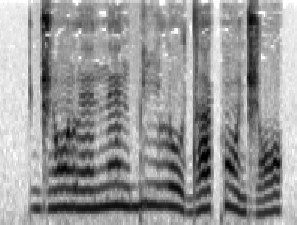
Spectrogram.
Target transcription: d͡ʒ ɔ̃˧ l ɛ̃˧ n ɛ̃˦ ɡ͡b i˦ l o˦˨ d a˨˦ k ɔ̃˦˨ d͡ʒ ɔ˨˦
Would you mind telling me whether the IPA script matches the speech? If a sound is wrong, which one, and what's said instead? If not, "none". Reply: none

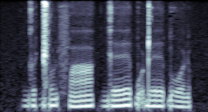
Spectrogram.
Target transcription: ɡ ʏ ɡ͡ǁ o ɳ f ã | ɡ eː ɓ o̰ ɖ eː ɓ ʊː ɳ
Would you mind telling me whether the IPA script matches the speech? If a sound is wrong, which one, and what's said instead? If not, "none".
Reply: none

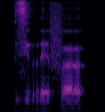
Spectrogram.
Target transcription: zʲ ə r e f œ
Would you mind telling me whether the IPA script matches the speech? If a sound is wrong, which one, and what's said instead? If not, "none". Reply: none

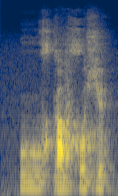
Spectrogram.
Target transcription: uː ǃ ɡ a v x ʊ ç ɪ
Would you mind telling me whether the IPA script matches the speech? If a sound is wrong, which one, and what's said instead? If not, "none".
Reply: ǃ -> x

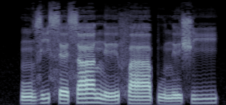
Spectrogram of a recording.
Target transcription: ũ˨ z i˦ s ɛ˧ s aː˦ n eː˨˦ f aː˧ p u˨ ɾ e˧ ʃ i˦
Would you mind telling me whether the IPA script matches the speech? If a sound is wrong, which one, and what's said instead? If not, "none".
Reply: ɾ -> n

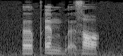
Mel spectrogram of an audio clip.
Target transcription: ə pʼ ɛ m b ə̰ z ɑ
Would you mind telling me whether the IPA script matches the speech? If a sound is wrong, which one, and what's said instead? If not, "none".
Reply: none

